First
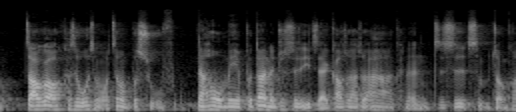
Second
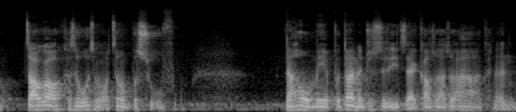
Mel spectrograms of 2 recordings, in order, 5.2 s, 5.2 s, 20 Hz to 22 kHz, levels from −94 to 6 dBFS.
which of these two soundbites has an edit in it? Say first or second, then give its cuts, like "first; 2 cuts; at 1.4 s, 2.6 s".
first; 1 cut; at 1.9 s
